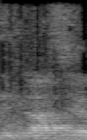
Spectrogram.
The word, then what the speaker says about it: Ignacio: It's pronounced Ignacio, ma'am. Ignacio, oh, I'm sorry, Ignacio. Yes.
